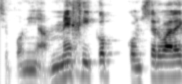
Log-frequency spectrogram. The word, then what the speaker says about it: México: paréntesis Ya sabéis que en castellano antiguo la x se pronunciaba J no entonces Jimena un nombre de mujer pues se ponía con una x no Jerez con una x se ponía México conserva la x porque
